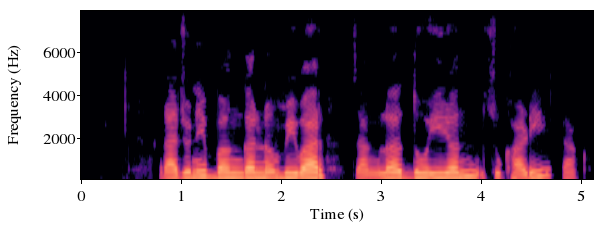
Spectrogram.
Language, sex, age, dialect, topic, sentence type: Marathi, male, 60-100, Northern Konkan, agriculture, statement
